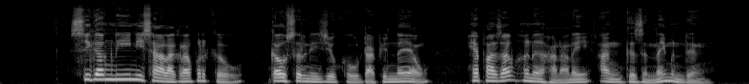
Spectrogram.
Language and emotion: Bodo, happy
